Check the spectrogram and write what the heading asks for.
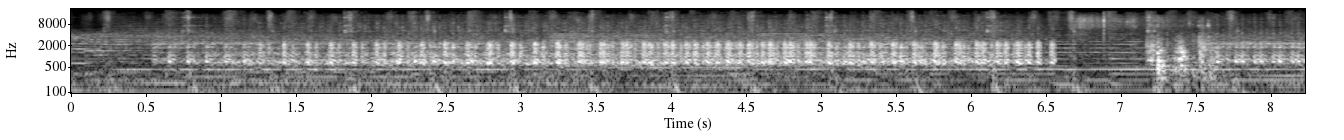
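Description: A Chatterduck duck decoy making mechanically generated sounds of ducks chattering on the water: a rapid, steady rattling buzz over a low motor hum that runs for several seconds, then cuts off, followed by a short sharp clack.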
